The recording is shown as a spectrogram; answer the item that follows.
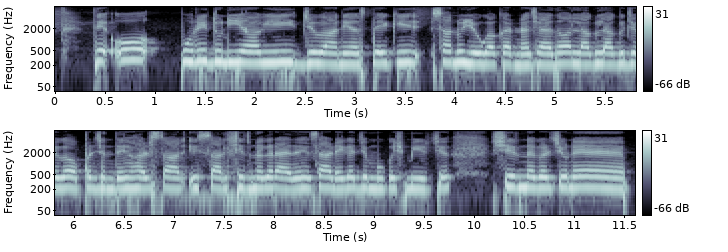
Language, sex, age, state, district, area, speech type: Dogri, female, 18-30, Jammu and Kashmir, Jammu, urban, spontaneous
